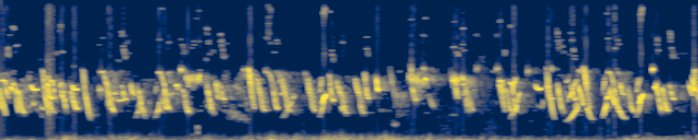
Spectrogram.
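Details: Wild saffron finch song in the open: quick, piercing chirps and downslurred notes tumble in rapid succession across the whole stretch, backed by faint low-pitched rustling noise.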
